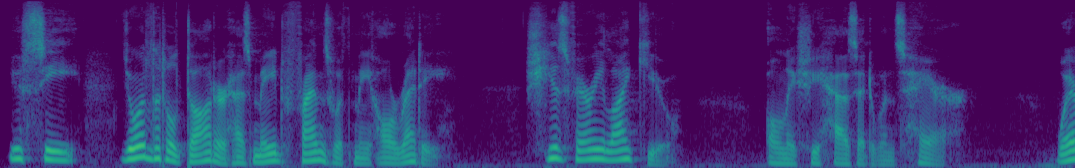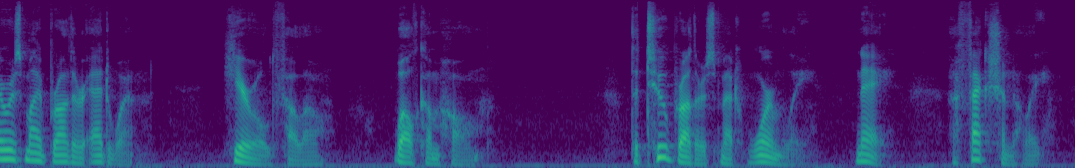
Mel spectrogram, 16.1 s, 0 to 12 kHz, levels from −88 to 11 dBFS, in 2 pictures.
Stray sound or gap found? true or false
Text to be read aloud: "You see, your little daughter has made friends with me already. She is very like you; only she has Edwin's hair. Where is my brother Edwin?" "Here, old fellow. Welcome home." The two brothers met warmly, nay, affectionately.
false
